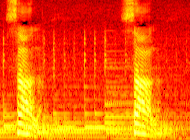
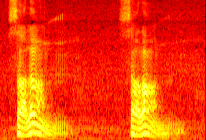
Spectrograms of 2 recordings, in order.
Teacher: the british will stress it on the first syllable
